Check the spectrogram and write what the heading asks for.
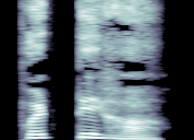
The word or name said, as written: ಪುಡೆಹ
